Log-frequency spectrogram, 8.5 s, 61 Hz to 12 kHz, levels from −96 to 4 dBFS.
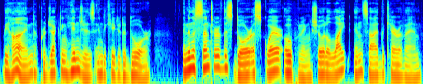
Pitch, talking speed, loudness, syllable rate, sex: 120 Hz, 155 wpm, -19 LUFS, 5.0 syllables/s, male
